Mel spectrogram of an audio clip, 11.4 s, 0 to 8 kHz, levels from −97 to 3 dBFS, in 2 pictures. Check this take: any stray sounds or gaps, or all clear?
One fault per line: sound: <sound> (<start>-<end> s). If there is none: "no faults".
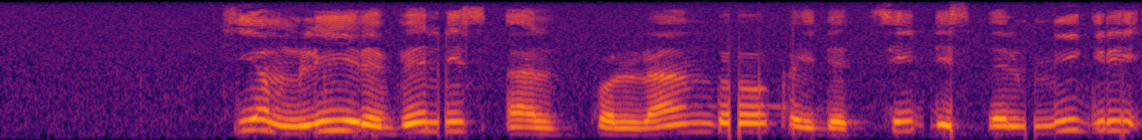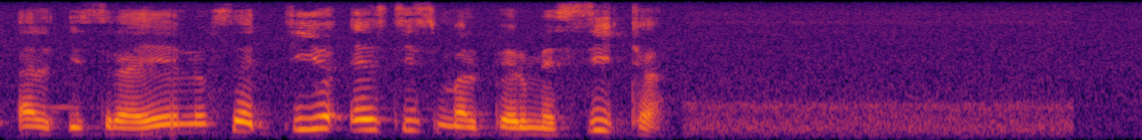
no faults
